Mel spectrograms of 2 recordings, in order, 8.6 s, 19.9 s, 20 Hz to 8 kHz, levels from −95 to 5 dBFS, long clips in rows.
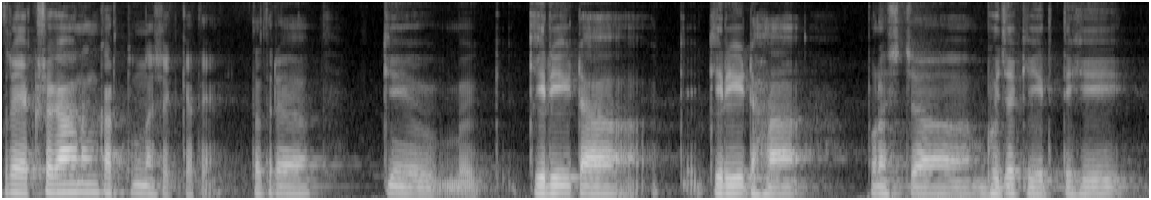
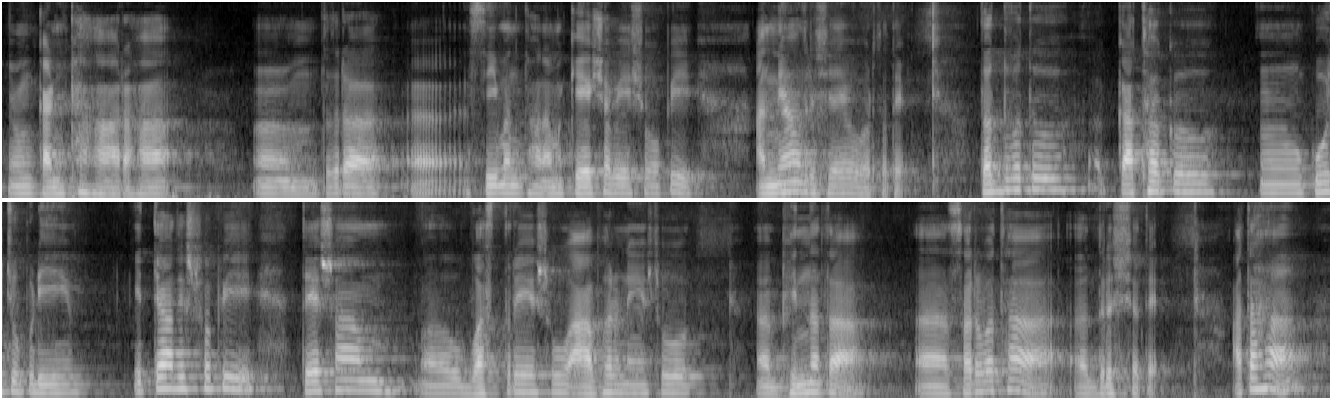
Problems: constant background noise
